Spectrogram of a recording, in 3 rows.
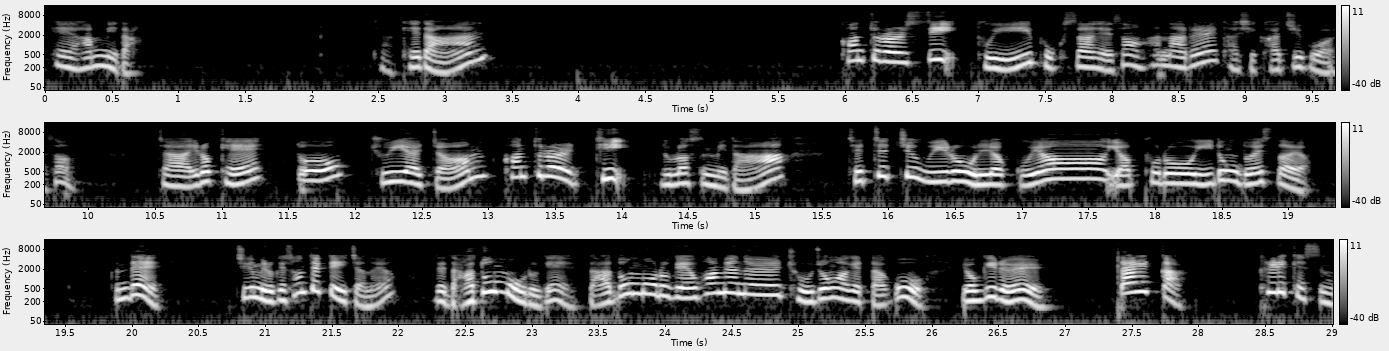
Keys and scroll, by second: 6.5 super+c, 7.0 super+v, 13.8 super+d.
